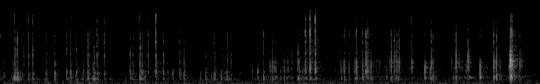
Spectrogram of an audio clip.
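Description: Long black artificial nails tap and scratch the bottom and sides of a clear, ridged plastic bottle with water inside, held up in the air. Quick, light, crinkly taps mix with scratchy strokes. Each sound is bright and thin with almost no low end, and it cuts off sharply.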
